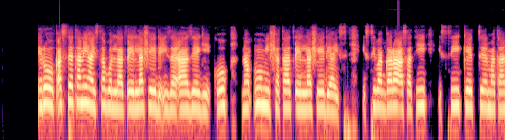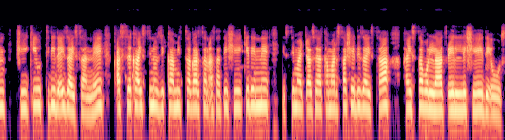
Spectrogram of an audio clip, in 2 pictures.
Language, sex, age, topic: Gamo, male, 18-24, government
